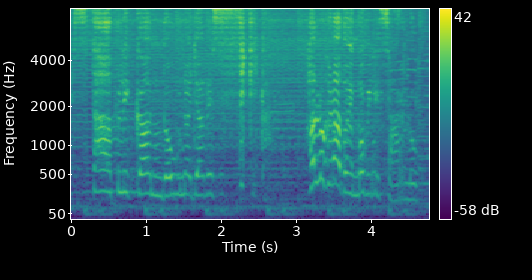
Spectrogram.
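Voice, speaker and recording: A woman's voice: sits high, sing-song, moderate pace, over music. Echoey entranced female seer. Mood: tense. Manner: dramatic play-by-play. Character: entranced female seer narrating a spirit battle. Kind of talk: radio drama acting. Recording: reverberant, distant.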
